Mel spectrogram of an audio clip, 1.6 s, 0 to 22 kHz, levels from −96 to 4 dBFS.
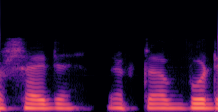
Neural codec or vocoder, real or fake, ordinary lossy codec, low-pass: codec, 16 kHz, 4 kbps, X-Codec, HuBERT features, trained on LibriSpeech; fake; none; 5.4 kHz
